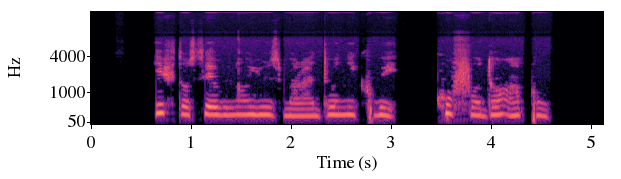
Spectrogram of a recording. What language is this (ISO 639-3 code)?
pcm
